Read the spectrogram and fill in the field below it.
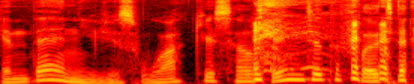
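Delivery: slow, gentle soothing voice; mock calming spa attendant. Shown as a demonstration. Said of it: "I've never felt normal just being like".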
